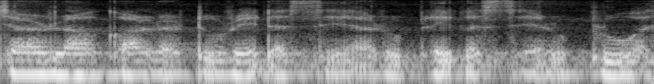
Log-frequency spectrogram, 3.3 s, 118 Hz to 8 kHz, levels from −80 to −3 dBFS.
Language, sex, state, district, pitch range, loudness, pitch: Nagamese, female, Nagaland, Dimapur, 180-195 Hz, -15 LUFS, 190 Hz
